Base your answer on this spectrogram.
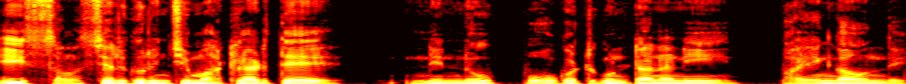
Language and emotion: Telugu, fearful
